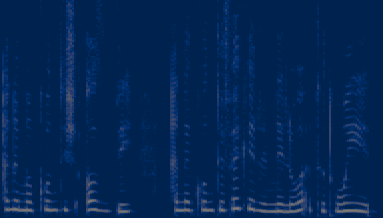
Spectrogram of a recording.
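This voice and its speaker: A woman with an Egyptian Arabic accent voicing a little boy who keeps putting things off, pleading and excitable. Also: high-pitched, fast talker, no echo, studio quality, voice pushed up, natural voice. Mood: worried.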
